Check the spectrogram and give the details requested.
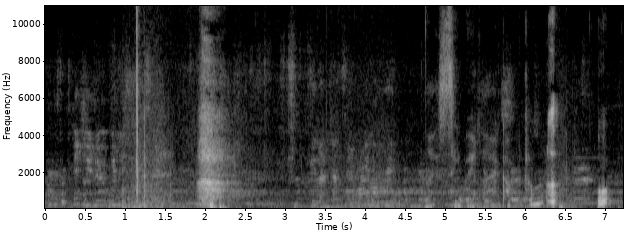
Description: Funnily enough....drunken hiccups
